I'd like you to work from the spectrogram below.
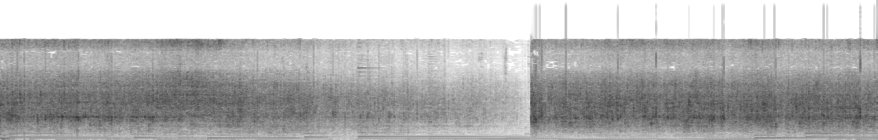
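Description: Chicken pieces fry over a high gas flame in a pan, a loud, steady sizzle running throughout with a brief dip near the middle as the pieces are pressed and turned, then full crackle again.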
